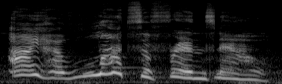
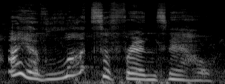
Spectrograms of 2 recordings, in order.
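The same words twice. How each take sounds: First: Louder, slow and proud; very loudly. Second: Said in the usual way. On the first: A narrator's reading. Little Beaver shouting his joy across the pond, loud and slow. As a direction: announce it slowly to the whole pond. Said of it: "he said it again, very loudly". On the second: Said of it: "he said".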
